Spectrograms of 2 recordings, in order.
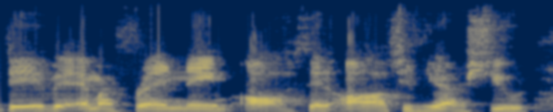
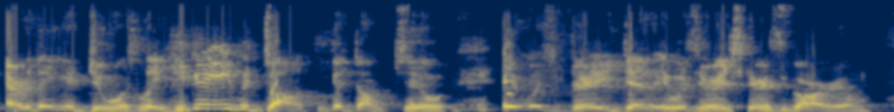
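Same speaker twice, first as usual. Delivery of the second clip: normal talking voice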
